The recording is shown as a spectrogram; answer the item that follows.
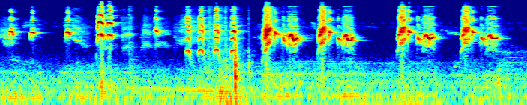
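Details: Caged long-tailed shrike in morning sun after being misted: mixed song of quick clicking notes and short whistles, then loud harsh descending squawks repeated roughly once a second.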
